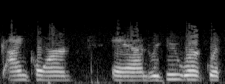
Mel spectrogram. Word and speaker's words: einkorn: So ancient grains would be really, honestly, einkorn. And that's spelled E-I-N-K-O-R-N. – Right. – And it's not a corn. People are always like, it's corn? No. It's actually a German word that, you know, essentially means, you know, one grain and one the great-grandparent of all varieties of wheat.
